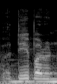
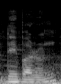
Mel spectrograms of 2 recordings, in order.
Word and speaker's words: Debarun: We have Debarun Mukherjee, label Debarun. Yes. If I'm pronouncing it correctly.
